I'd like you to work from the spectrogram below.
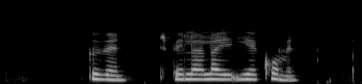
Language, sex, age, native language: Icelandic, female, 30-39, Icelandic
